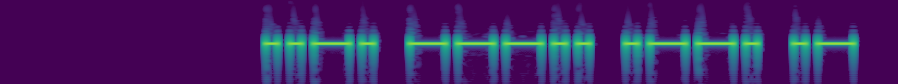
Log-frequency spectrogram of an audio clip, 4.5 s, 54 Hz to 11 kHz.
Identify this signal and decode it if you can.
Morse code, heard as a keyed tone, about 20 wpm, 700 Hz. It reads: F8PA
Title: DXCC-100 Call Signs - 4 Characters - 20wpm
